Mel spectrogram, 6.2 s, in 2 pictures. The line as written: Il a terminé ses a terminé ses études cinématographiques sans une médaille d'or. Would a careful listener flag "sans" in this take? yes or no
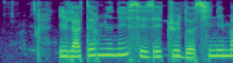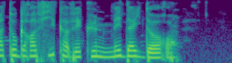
yes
